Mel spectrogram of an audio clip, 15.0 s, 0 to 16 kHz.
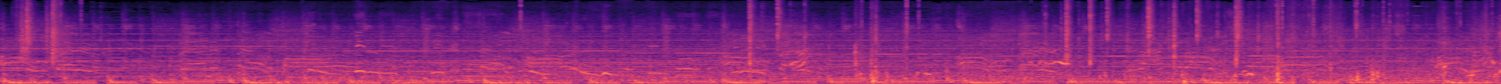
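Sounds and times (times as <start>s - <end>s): background music: 0.0s - 15.0s
voices: 0.0s - 15.0s.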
